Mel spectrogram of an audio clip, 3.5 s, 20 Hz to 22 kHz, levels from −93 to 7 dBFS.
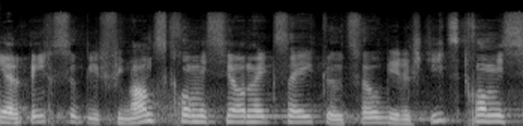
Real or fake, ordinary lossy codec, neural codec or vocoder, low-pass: fake; none; codec, 32 kHz, 1.9 kbps, SNAC; 14.4 kHz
